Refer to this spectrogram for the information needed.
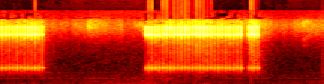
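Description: A telephone rings in two bursts on an outgoing call, a short one then a longer trilling ring after a pause, clear with no voices.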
